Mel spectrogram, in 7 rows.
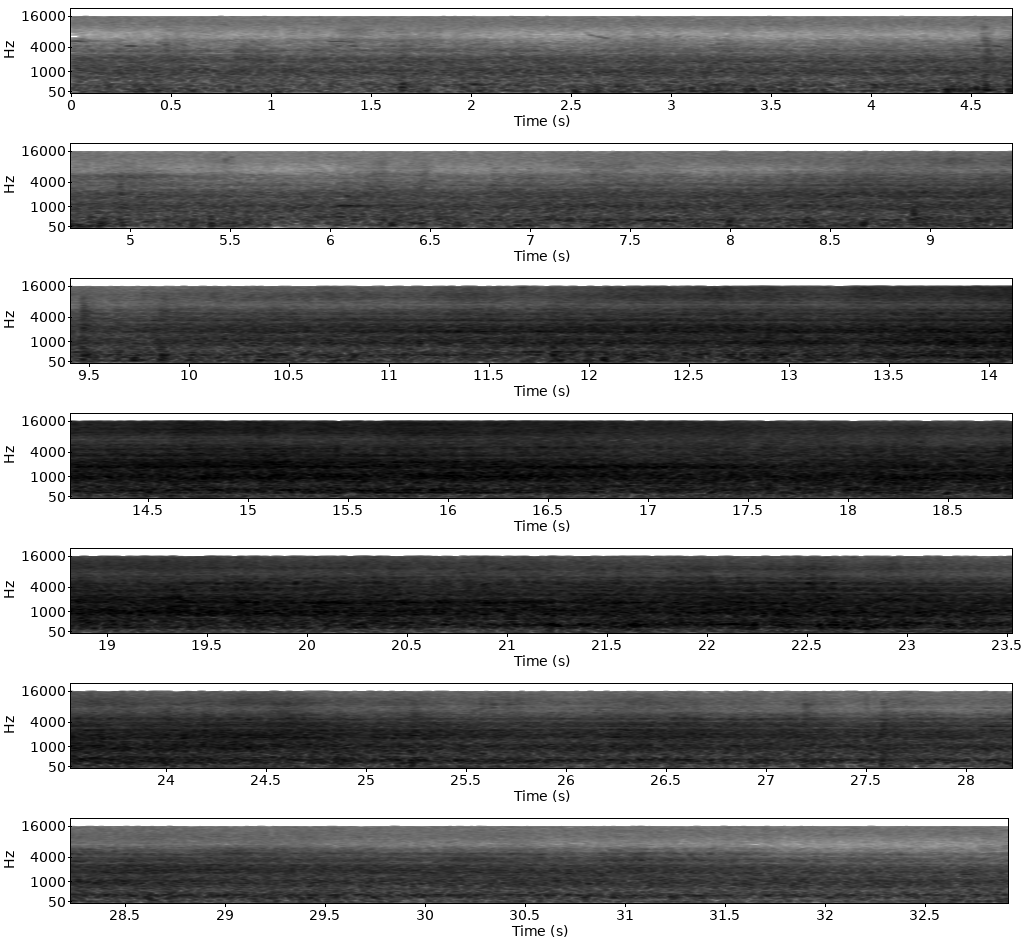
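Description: East Midlands Railway Class 158 diesel multiple unit passing by: the engine and the wheels on the rails build up to a peak about halfway through, then slowly fade as the train draws away.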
